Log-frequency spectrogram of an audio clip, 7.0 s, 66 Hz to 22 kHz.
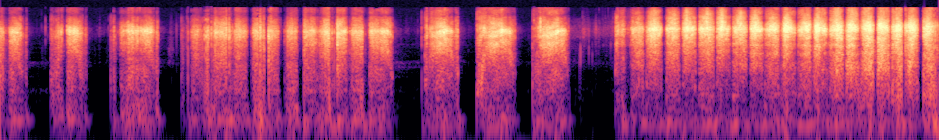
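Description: A latex-gloved hand rubs a small sanding block or sandpaper over an ear-sized piece of solid beige modeling clay sculpted onto the ear of a 3Dio binaural microphone. The result is bright, hissy rasping strokes, first in short separated bursts with pauses, then, after a brief silence, a faster, steadier run of back-and-forth scrubbing.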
